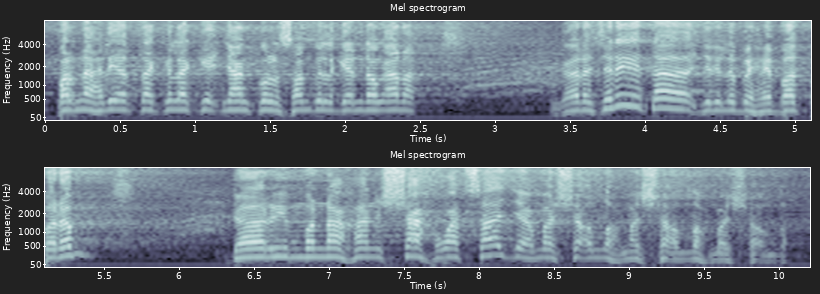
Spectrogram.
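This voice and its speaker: A man's voice: high-pitched, fairly bright tone. A man preaching a comic religious sermon, teasing the crowd with questions. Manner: joking, teasing the audience with questions. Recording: reverberant hall, faint music.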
